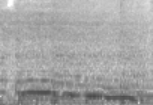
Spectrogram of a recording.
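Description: Dance music from a DJ mix: the drum beat drops out and a melody of notes steps downward in pitch, then starts its descent again.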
